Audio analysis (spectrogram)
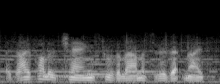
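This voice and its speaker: A man playing a composed, thoughtful gentleman in a 1940s radio drama, urbane and reflective. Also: sits low, fairly even intonation, quick pace, natural voice. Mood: hushed, reflective. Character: composed, thoughtful gentleman diplomat, narrating his adventure. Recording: old narrow-band radio, music behind.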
